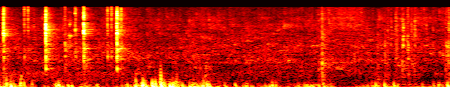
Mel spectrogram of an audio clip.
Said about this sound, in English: this fan does have a pretty cool startup sound when you turn it on. Especially when you start it on high.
